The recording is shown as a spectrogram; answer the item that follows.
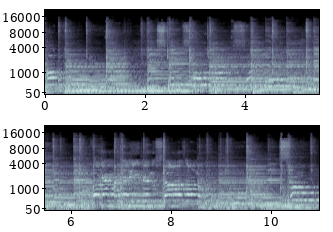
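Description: Live acoustic band: a woman singing held, gliding notes over a strummed acoustic guitar and electric bass.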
